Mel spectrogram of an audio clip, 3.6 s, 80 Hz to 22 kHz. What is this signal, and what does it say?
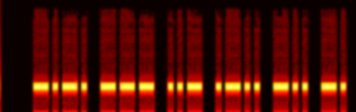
Morse code, heard as a keyed tone, about 25 wpm, 1000 Hz. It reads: COULDN
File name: qotdfiles / 25wpm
